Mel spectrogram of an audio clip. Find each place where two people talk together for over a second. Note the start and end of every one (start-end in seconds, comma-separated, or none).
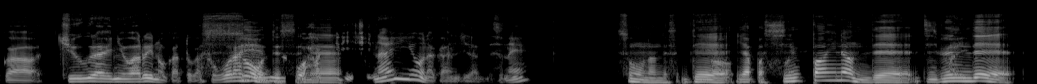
2.0-3.5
